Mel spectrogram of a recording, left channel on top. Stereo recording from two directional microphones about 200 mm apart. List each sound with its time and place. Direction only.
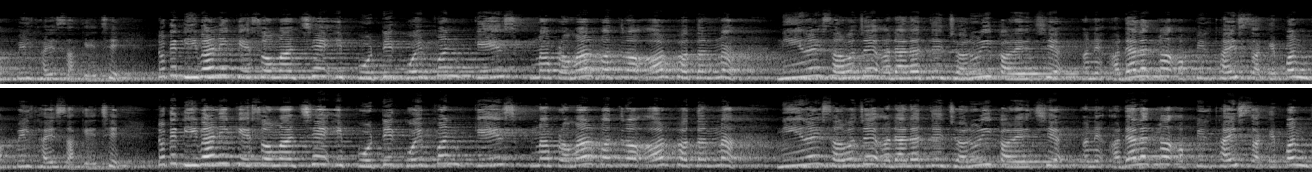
1.7 s a man's voice: 15° right (ahead or behind)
